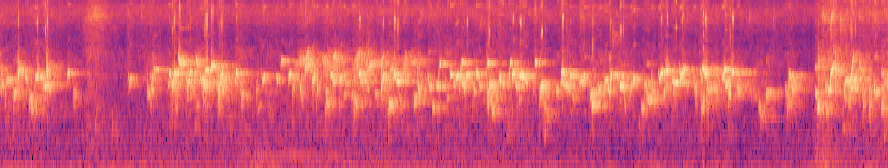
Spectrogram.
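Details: Trucuk in the wild singing a long, rolling chatter of quick gurgling notes, starting with a short burst, a brief pause, then an unbroken babbling run before a final loud phrase.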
